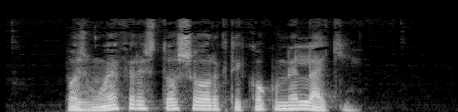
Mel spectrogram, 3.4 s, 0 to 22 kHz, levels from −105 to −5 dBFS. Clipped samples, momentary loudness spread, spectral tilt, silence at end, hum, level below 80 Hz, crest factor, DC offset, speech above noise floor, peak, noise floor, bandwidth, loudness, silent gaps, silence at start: under 0.1%; 6 LU; -8 dB/octave; 0.75 s; none; -42 dBFS; 16 dB; under 0.1%; 60 dB; -8 dBFS; -83 dBFS; 10.5 kHz; -25 LUFS; none; 0.5 s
